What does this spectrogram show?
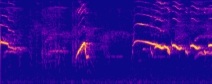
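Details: Singing laughingthrush: a few scattered whistles, then a quick rising slur, followed by a long, bright, wavering whistled phrase that speeds into rapid trills toward the end.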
